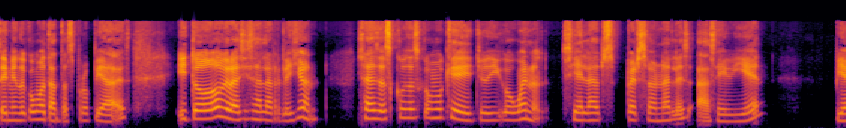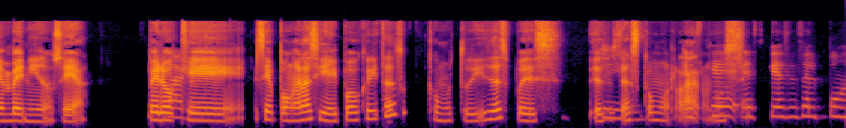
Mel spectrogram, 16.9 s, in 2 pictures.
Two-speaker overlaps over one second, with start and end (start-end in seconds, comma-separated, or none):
14.3-16.0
